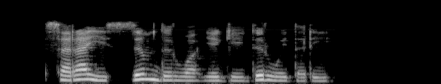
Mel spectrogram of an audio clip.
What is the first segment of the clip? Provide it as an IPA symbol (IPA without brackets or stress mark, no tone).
s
